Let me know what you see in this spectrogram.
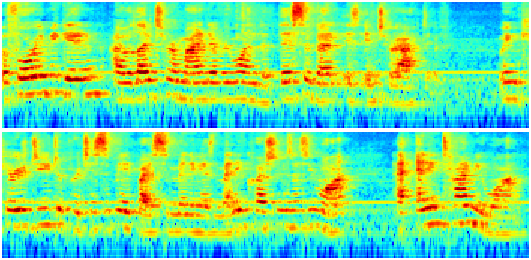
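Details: Adult woman; Normal speech.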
